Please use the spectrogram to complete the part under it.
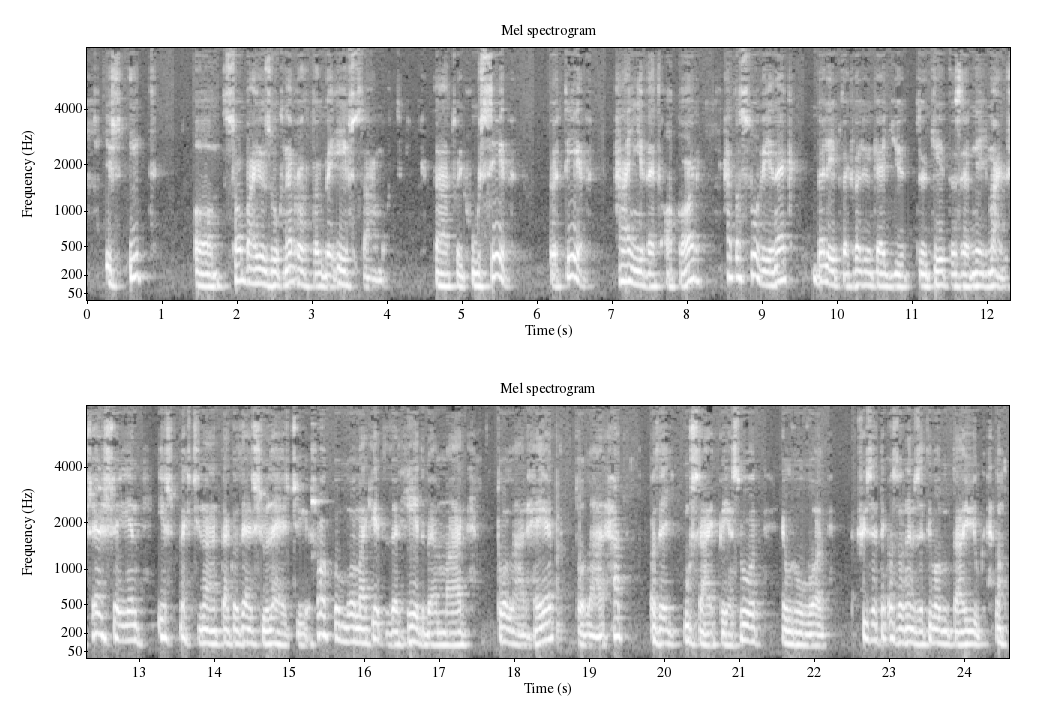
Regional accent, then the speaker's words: Hungary; és én láttam, persze magyarként, hát a magyar, a szlovák, a cseh meg volt hívva

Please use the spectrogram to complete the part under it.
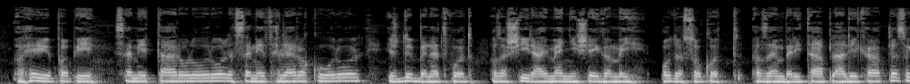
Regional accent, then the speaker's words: Budapest, Hungary; budapesti, budai gyerek vagyok

